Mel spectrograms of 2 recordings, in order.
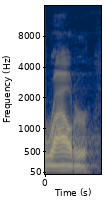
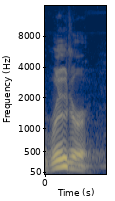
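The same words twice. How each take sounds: First: It has the American 'rowter' pronunciation. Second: It has the British 'rooter' pronunciation.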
